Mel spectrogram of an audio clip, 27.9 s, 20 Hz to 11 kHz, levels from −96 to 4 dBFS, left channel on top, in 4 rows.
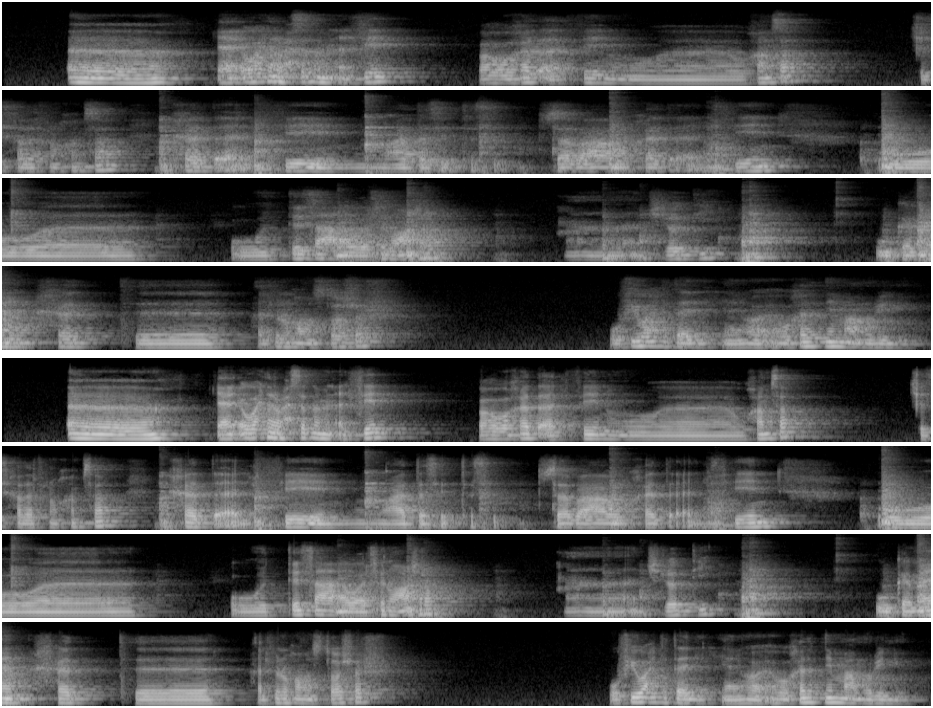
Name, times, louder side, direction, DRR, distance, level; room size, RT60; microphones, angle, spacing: voice 1, 0.5-1.3 1.6-2.9 3.6-5.9 6.8-7.8 8.2-10.6 11.0-13.2 13.6-14.9 15.7-17.2 18.2-19.2 20.5-21.5 21.9-22.5 22.8-23.8 25.5-27.7, right 3 dB, 85° right, 6 dB, 0.3 m, -27 dB
sound 1, 8.1-9.0 9.5-10.1 10.5-11.1 11.5-11.7 12.2-12.4 13.4-14.0 15.1-15.2 16.2-17.2 17.6-17.7 18.4-18.8 19.3-19.6 20.2-20.3 20.5-21.0, equal, ahead, 0.3 m, -31 dB
2.4 x 2.2 x 2.7 m, 0.93 s
head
